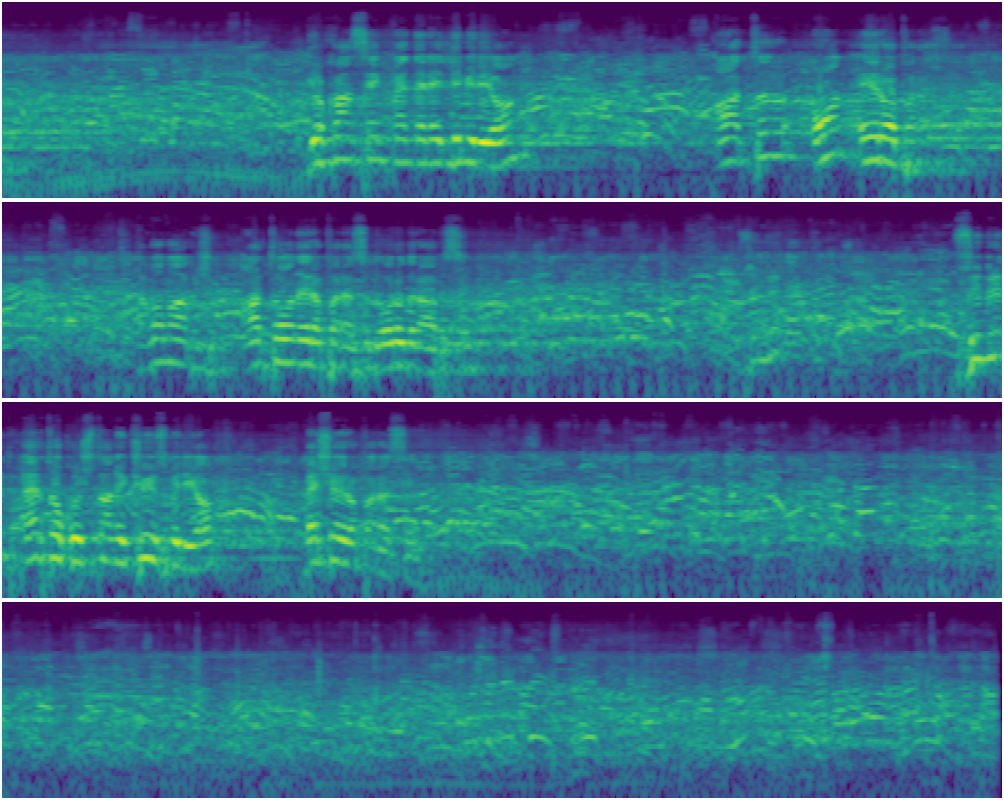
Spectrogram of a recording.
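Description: A crowd of people chatters outdoors in the background.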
